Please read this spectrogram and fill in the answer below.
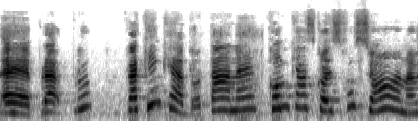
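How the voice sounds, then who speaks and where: In a strong mineiro accent, a woman with an extremely high pitch projects her raised voice at a fairly slow pace with lively intonation, the sound dry and close with no echo. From Brazil, Minas Gerais (Belo Horizonte). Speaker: family law lawyer. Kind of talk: casual live chat. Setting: Instagram live stream.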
